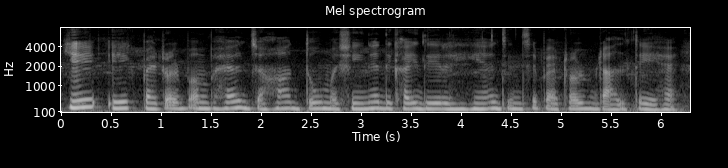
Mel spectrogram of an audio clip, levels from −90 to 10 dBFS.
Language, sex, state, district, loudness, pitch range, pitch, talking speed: Hindi, female, Uttar Pradesh, Jalaun, -27 LUFS, 190-215 Hz, 205 Hz, 150 wpm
